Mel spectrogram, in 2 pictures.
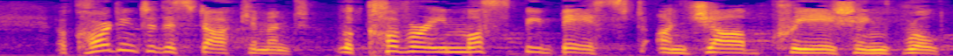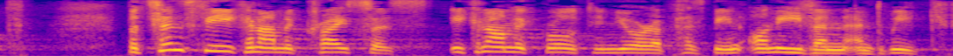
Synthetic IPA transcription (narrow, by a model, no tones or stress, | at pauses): əkʰɔɹdɪ̃ŋtʰəðɪsd̥ɑkjəmə̃nʔɹɪkʰʌvəɹimʌs̚b̥ibeːstn̩d͡ʒɑb̚kʰɹ̥ieɪɾɪ̃ŋɡɹoʊθ | b̥ʌtsɪ̃nsðiikənɑmɪkʰːɹ̥aɪsɪsikənɑmɪk̚ɡ̥ɹoʊθɪ̃njʊːɹəphəzbĩnʔə̃nivə̃nə̰̃nwik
